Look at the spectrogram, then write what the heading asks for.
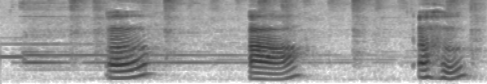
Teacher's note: अ, आ, अह, क वर्ग के सभी अक्षर और ह ये सभी वर्ण कंठ्य कहलाते हैं और इनका उच्चारण स्थान है कंठ और जीभ के नीचे का भाग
